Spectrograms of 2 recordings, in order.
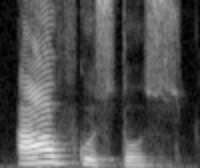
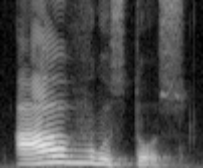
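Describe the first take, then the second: The two takes are said the same way.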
